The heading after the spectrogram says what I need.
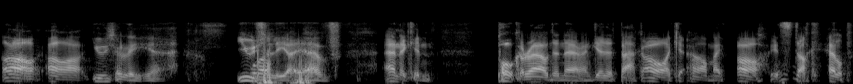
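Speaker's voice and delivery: low, flustered, stumbling, fumbling, panicked voice. Acting out a Sith Lord whose eye goes lazy mid-duel: imitating a flustered Sith Lord. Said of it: "just smacking himself in the side of the head like".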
